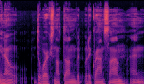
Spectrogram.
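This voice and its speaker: A man speaks with a very deep, low pitch, a dark, mellow tone, and vocal fry. His pace is fairly quick, his pitch variation ordinary, and the recording very clean with a silent background. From Ireland and Australia (County Meath, then Australia age 6 to 16). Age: 20s. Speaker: professional rugby player. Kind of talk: podcast interview. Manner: casual, filler-heavy with repetitions.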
